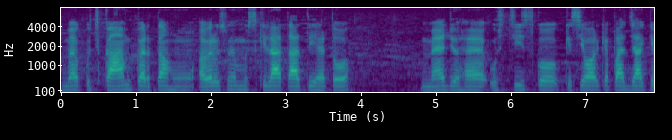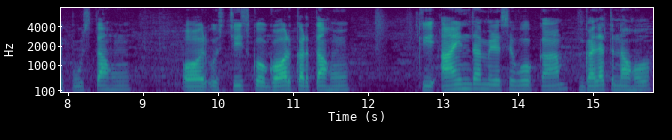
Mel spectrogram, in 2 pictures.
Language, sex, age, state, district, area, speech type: Urdu, male, 18-30, Uttar Pradesh, Ghaziabad, urban, spontaneous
